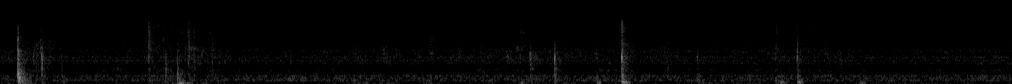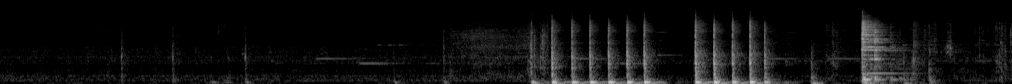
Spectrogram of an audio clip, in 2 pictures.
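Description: A wooden spoon tapping and scraping quietly in a plastic food container. Later it gives way to a loud run of rapid hollow knocks, about six a second, for roughly three seconds, with one more short knock burst just after.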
